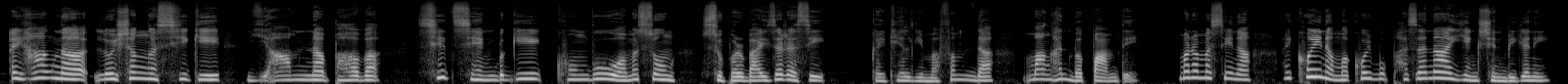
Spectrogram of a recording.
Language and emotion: Manipuri, fearful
